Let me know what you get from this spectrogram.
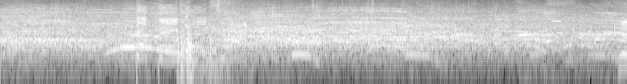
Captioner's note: crowd cheering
